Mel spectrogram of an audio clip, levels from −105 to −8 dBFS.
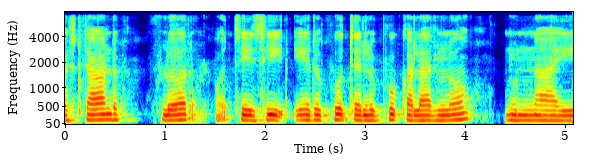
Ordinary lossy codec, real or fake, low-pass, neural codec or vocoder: none; fake; 7.2 kHz; codec, 16 kHz, 4.8 kbps, FACodec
